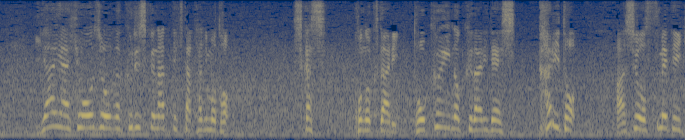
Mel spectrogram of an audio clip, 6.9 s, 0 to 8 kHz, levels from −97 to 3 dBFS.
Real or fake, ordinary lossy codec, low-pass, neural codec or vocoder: real; none; none; none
